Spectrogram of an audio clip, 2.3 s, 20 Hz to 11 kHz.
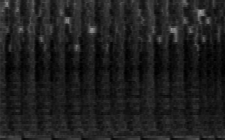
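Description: Trap music build-up: deep 808 bass kicks, each falling in pitch, repeating faster and faster under a slowly rising synth tone.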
